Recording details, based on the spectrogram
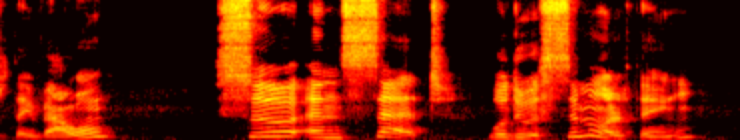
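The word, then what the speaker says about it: cette: We do not have to worry about this with feminines because the feminine singular demonstrative is already pronounced set.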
